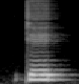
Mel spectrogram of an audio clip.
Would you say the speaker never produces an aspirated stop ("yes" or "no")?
yes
